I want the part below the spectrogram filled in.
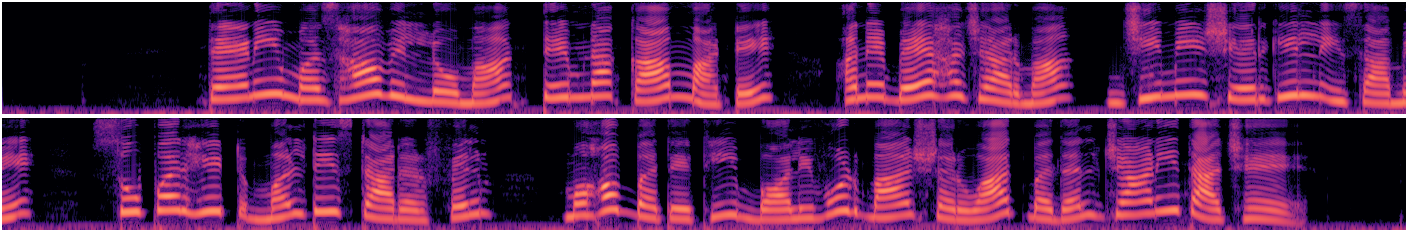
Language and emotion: Gujarati, neutral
